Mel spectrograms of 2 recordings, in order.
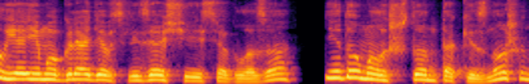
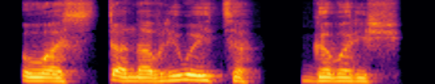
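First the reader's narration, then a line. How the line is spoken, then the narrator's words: Chief's hoarse voice, suppressing groans. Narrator (Russian): Прохрипел вождь, давя рвущиеся из груди стоны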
